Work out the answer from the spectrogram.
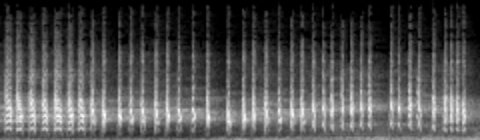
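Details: A greater green leafbird sings a fast, unbroken run of bright, chirping notes, about eight per second, high-pitched and slightly varied, a lure call meant to provoke a silent bird into singing. No other sounds stand out.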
